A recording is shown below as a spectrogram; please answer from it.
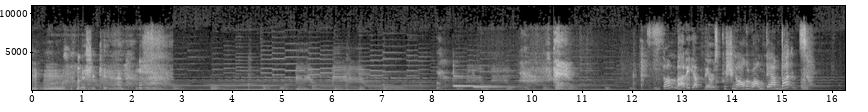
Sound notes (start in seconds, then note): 2.5 groovy music; 8.4 doorbell rings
